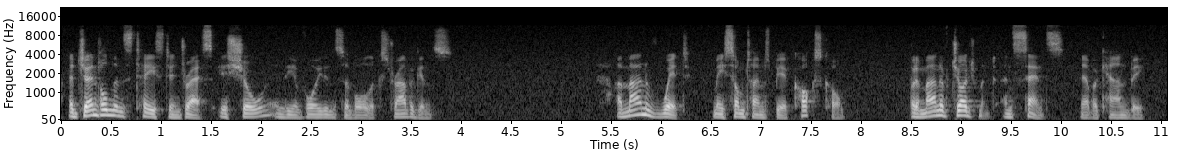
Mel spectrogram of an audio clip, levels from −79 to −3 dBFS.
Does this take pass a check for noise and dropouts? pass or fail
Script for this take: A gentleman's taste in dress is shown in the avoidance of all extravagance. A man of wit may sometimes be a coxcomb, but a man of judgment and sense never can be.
pass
